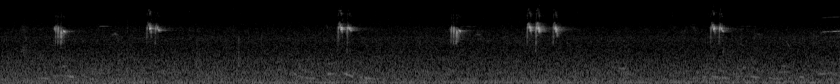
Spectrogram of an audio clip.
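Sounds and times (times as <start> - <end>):
faint background hiss: 0.0 - 8.3
white wagtail giving high clipped chirps: 0.5 - 1.7, 3.3 - 3.7, 4.5 - 5.7, 6.9 - 8.3.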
